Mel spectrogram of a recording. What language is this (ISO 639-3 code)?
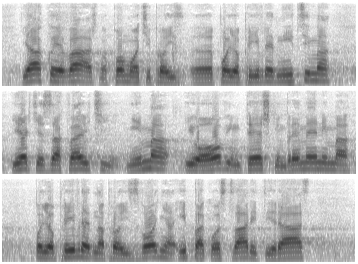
srp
